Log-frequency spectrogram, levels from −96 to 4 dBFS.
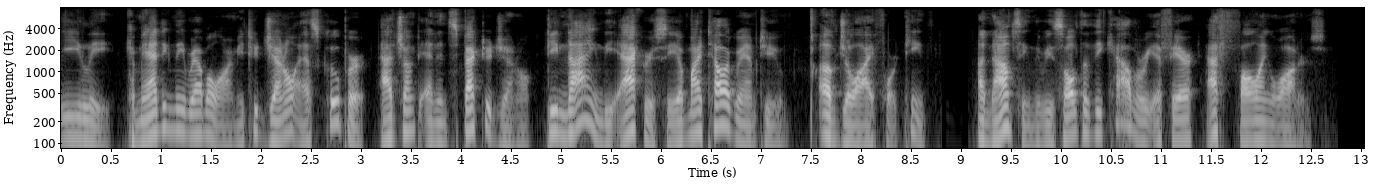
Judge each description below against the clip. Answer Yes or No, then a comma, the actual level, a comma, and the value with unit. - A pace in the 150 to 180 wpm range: Yes, average, 160 wpm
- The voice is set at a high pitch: No, low, 105 Hz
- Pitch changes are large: Yes, wide, 6.6 semitones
